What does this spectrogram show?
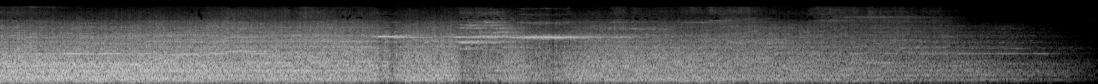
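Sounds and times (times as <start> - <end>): freight train rolling on rails: 0.0 - 10.9
high wheel squeal: 1.6 - 7.3.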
